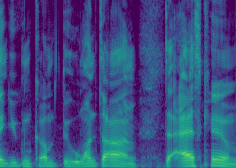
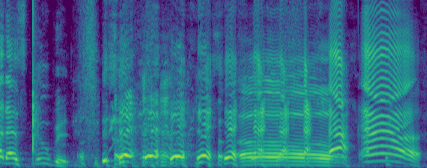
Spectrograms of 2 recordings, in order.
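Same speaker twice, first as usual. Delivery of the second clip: high laughing through the words; helpless laughter; real laughter; 12 semitones higher, 3 dB louder, much slower than usual. Real, not acted. Laughing at the imitation.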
